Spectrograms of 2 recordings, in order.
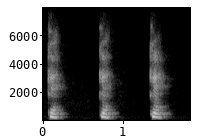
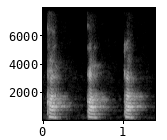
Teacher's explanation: If you notice, even my tongue is like I pull it back, q. So the k sound, my tongue is relaxed. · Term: q sound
